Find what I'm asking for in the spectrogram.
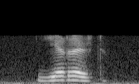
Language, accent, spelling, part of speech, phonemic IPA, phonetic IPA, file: Armenian, Eastern Armenian, եղերդ, noun, /jeˈʁeɾd/, [jeʁéɾd], Hy-եղերդ.ogg
- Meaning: chicory, Cichorium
